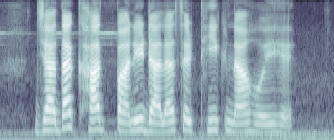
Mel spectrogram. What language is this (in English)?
Magahi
